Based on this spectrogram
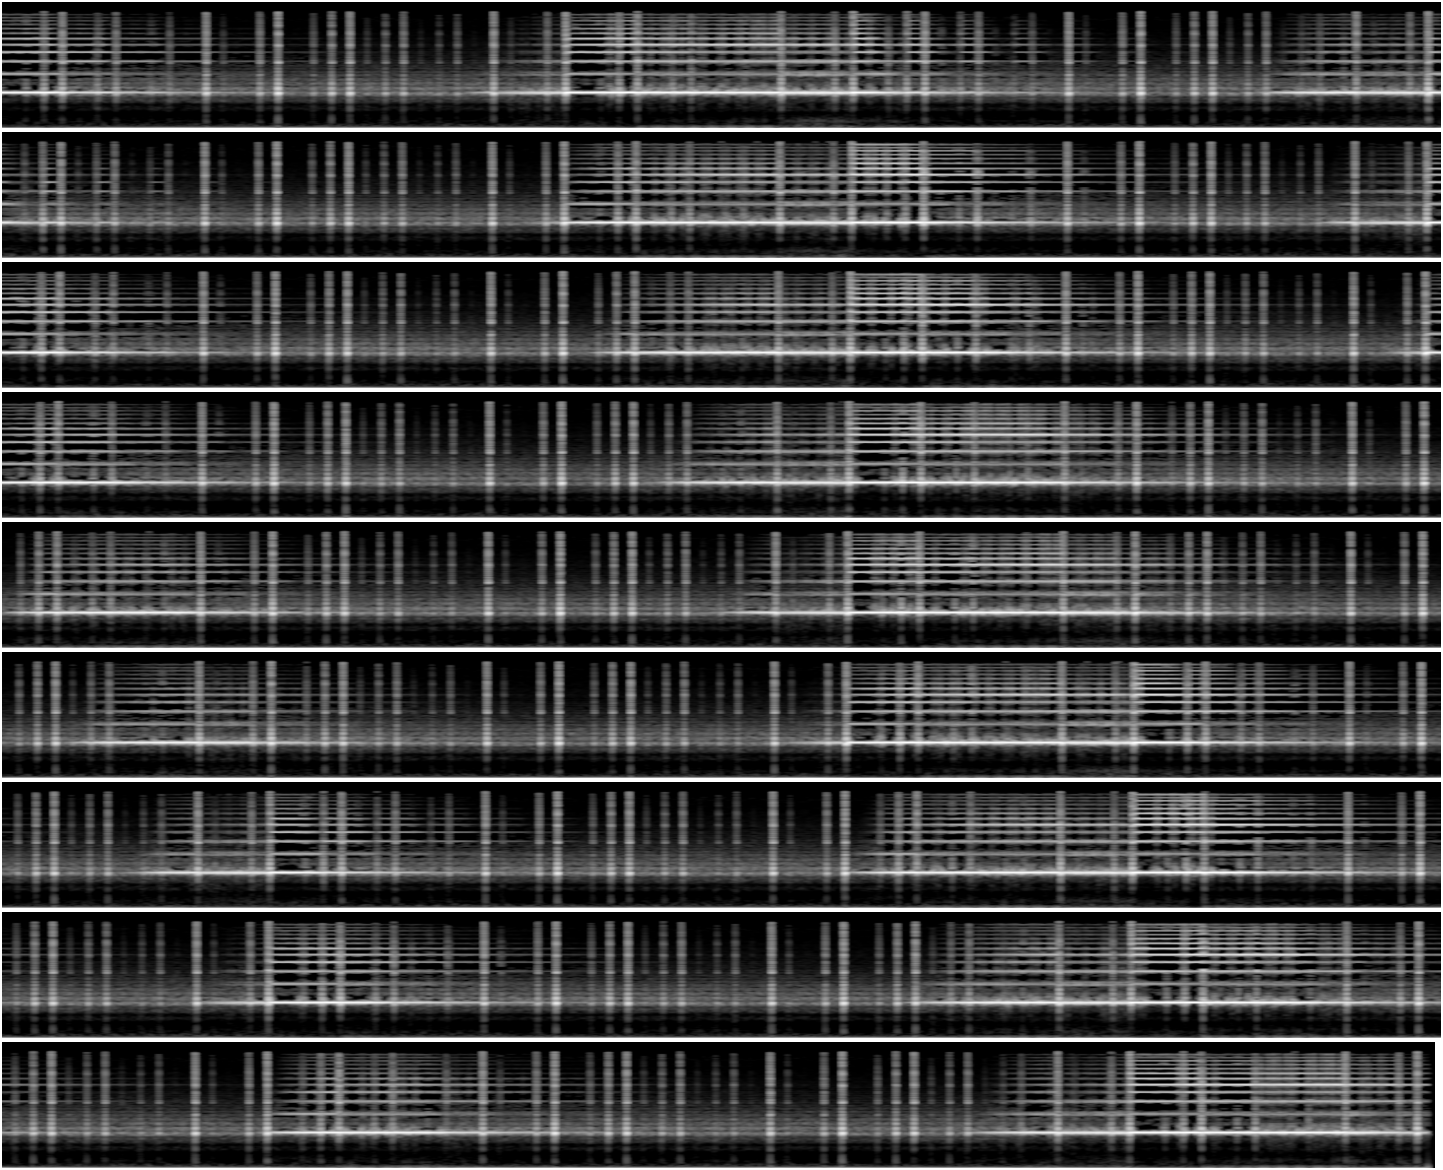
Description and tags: scaryscape thrillfeedcussions
a collection of sinister, granular synthesized sounds, designed to be used in a cinematic way.
movie, fear, creepy, bakground, film, alien, mutant, lab, criminal, illbient, abstract, feedback, cinematic, dark, ambience, experiment, monster, pad, horror, granular, drama, bad, ambient, percussion, atmosphere, filter, noise, effect, electro, drone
